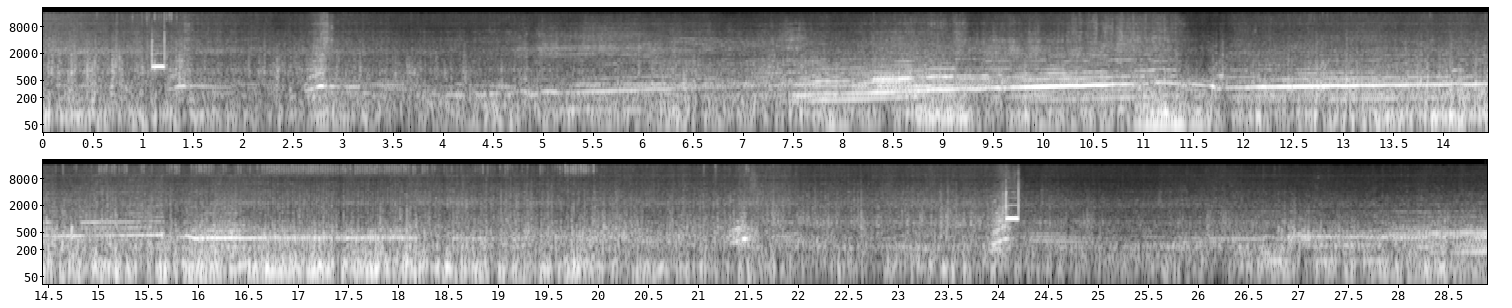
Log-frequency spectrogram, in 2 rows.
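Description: Chevrolet Camaro ZL1 1LE's supercharged 6.2-litre V8 heard from inside the cabin on track. The engine note climbs as the car accelerates out of a slow corner, drops at an upshift, then holds high. It falls away as the car brakes for the next corner and starts climbing again at the very end. Heavy wind noise throughout.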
